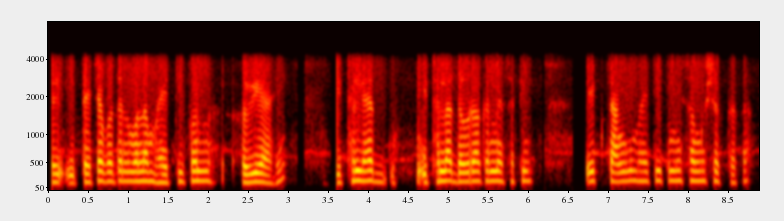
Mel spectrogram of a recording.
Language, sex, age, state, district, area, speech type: Marathi, male, 30-45, Maharashtra, Hingoli, rural, conversation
